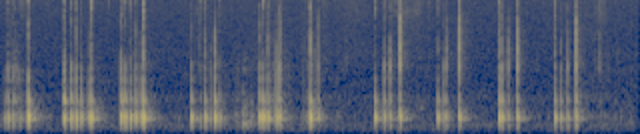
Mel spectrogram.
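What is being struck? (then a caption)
Paper-covered cardboard sketchbook cover. Fingernails tap and scratch on the paper-covered cardboard cover of a medium blue hardcover sketchbook, solid and labeled, held upright. Quick clusters of dry, hollow taps with a midrange knock and a light scratchy edge repeat across the clip, each dying away almost at once.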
